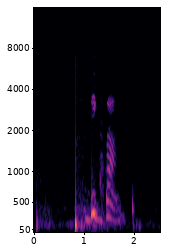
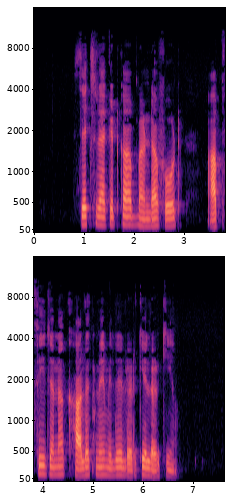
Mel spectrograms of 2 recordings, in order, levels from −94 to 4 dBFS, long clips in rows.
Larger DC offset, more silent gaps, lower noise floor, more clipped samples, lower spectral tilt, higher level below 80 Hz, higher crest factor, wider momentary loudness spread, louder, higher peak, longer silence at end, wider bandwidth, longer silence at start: neither; neither; about the same, -79 dBFS vs -77 dBFS; neither; first, -9.5 dB/octave vs -5.5 dB/octave; about the same, -66 dBFS vs -70 dBFS; about the same, 22 dB vs 24 dB; first, 13 LU vs 8 LU; second, -39 LUFS vs -24 LUFS; second, -20 dBFS vs 0 dBFS; about the same, 0.95 s vs 1 s; second, 3.8 kHz vs 10 kHz; second, 0.05 s vs 0.9 s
